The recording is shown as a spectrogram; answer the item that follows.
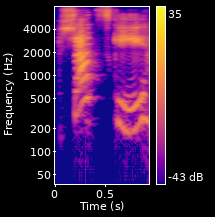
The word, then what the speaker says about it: Schatzke: family um I am here today with Greg schatzky as he pronounces it who is a BP at Serbian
